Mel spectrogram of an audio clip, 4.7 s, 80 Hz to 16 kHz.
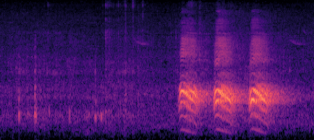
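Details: A large-billed crow at Konuma lake, 20 April 2022, gives three loud, hoarse caws about half a second apart, after a few faint clicks and rustles.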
